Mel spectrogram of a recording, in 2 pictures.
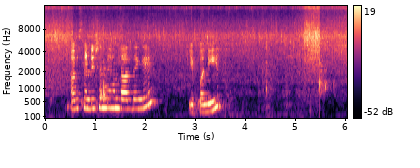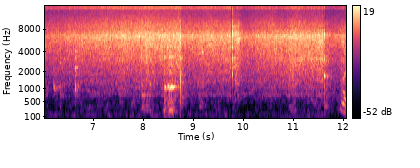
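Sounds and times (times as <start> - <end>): cheese sizzling in a pan: 0.0 - 12.0
metal spatula scraping a pan: 4.8 - 10.0, 10.8 - 11.8.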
